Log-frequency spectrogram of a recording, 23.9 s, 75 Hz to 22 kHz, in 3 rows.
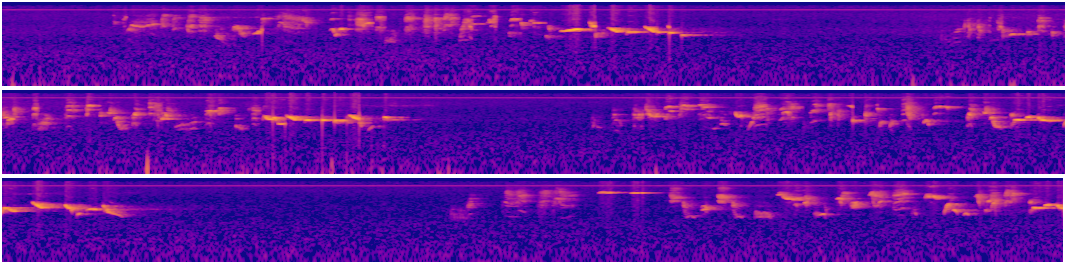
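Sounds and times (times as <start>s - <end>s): bird singing: 0.8s - 5.4s, 7.1s - 11.2s, 12.4s - 17.2s, 19.3s - 23.9s.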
